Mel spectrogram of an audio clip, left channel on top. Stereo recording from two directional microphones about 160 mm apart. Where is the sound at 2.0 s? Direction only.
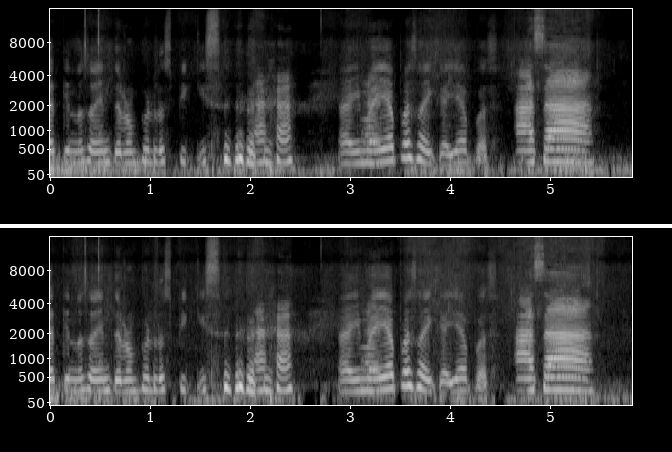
25° left (ahead or behind).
